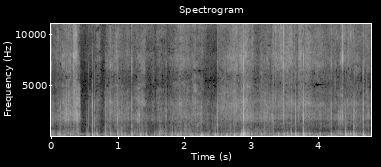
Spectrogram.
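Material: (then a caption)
Plastic. Long polished nails on both hands tap the bubbles of a flat, hollow plastic bubble-wrap mailer lying on a surface. The result is a quick, uneven patter of soft, dull taps with a faint crinkly crackle, mostly low in tone, with a few sharper clicks standing out.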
